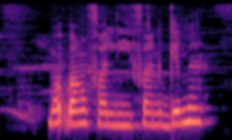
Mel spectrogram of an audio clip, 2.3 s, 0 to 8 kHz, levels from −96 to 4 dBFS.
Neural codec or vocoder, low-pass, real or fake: none; 7.2 kHz; real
